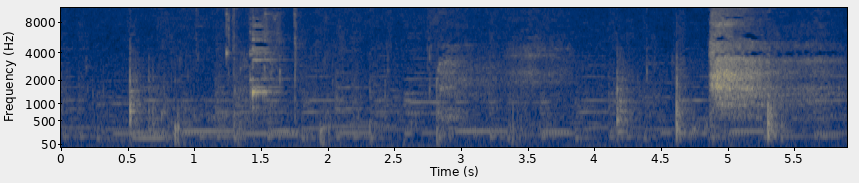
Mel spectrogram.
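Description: Beer glasses clink together several times in quick, scattered knocks during a toast, bright, amid light tabletop clatter and a soft murmur in the background, with a short fizzing rush near the end.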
